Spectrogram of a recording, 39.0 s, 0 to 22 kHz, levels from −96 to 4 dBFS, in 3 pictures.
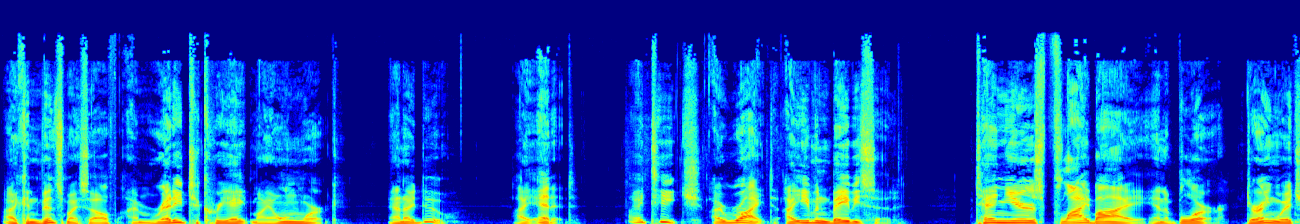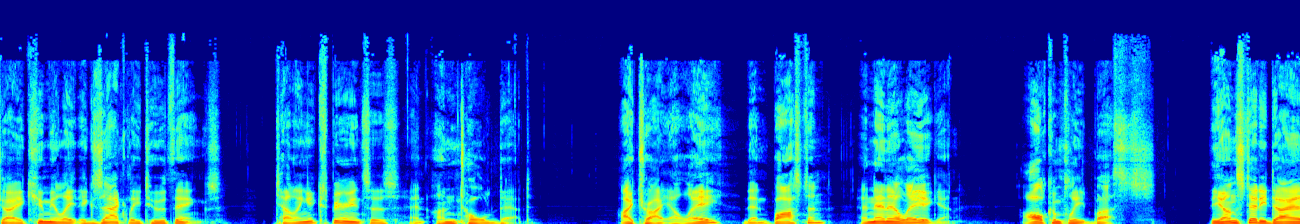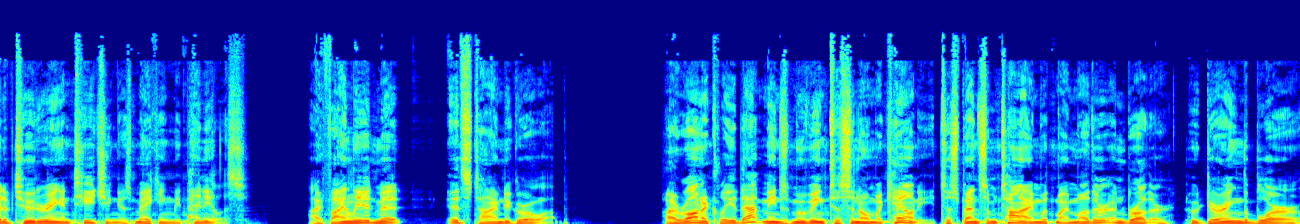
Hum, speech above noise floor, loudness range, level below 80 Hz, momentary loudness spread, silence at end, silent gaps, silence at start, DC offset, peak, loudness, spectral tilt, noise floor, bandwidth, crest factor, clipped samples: none; over 72 dB; 7 LU; -64 dBFS; 14 LU; 0 s; none; 0.05 s; under 0.1%; -2 dBFS; -19 LUFS; -6 dB/octave; under -90 dBFS; 19 kHz; 16 dB; under 0.1%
